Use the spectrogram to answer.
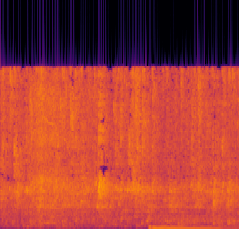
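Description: Bath water sloshes and washes around a person bathing in a filled tub, a steady soft watery hiss throughout, joined near the end by a low, drawn-out voiced tone like a contented sigh.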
